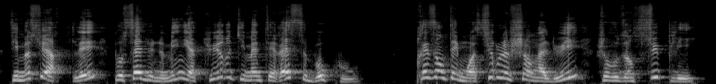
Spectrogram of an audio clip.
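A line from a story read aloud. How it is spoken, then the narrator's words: Brisk, eager. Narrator (French): dit vivement Clarence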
